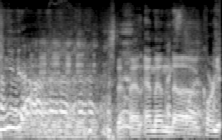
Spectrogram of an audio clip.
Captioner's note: audience laughs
